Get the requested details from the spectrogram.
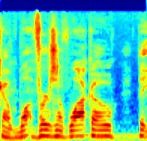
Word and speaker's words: Waco: But Weaver Aircraft Company decided to make the pronunciation Waco based on that Indian war cry.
